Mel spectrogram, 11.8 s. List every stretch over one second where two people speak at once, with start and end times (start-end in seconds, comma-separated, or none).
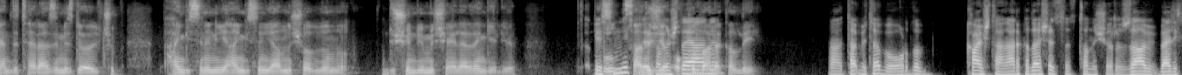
5.9-7.2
